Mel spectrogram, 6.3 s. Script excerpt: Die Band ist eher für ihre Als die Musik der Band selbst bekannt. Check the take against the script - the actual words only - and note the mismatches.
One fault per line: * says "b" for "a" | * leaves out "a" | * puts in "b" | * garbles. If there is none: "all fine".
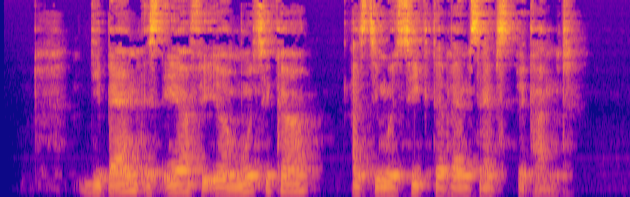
* puts in "Musiker"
